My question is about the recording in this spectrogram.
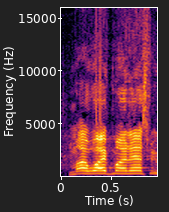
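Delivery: ordinary delivery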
